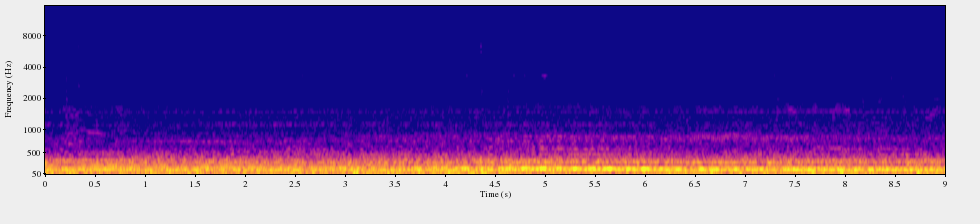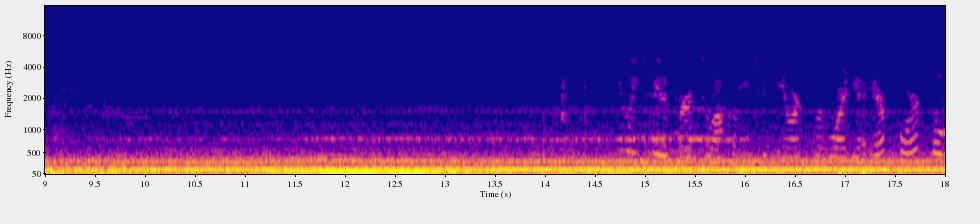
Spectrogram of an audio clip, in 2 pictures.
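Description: Steady low rumble of a jet airliner heard from inside the cabin, engine and wheel noise with a constant hum, as the plane rolls along the runway after landing. Near the end a cabin announcement starts over it.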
